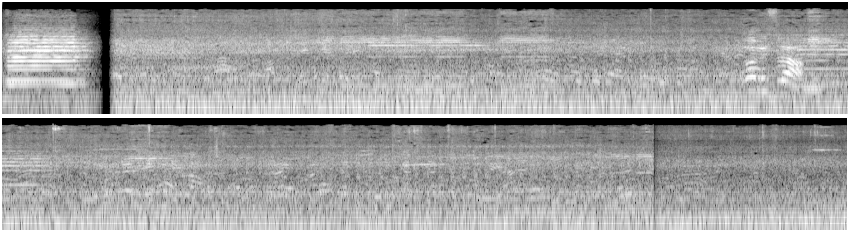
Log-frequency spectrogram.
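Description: Many boots tramp on a paved road as a group marches.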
